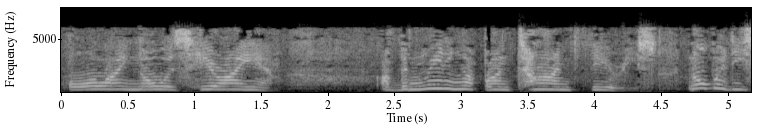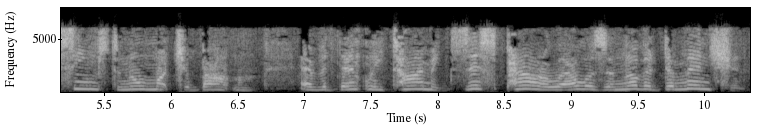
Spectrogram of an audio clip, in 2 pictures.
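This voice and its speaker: High-voiced, self-assured boy played by a woman, old radio drama. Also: moderate pace, close to an everyday voice. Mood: confident, explaining. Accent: American. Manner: articulate, matter-of-fact, adult vocabulary. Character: thirteen-year-old boy with a grown man's mind, precise, self-assured. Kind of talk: 1940s-50s radio drama acting. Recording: muffled, noisy old radio recording.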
